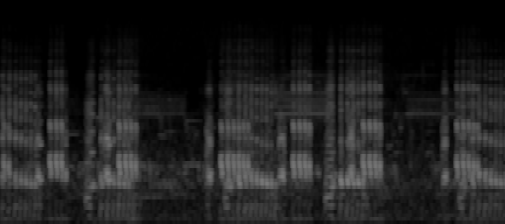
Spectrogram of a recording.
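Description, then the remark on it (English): A chorus of birds calling outdoors in the San Luis Valley: rolling, rattling bugle-like calls of sandhill cranes in repeated bursts, with higher trills of red-winged blackbirds and a variety of other birds mixed in, steady, no talking. “All right, and that sound that you just heard of birds in the San Luis Valley, sandhill cranes, red-winged blackbirds, a variety of birds.”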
